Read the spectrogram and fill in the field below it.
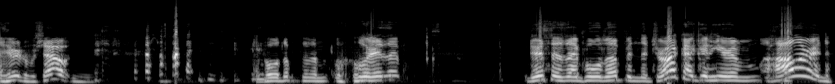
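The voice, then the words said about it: Put-on Wisconsin accent. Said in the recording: “Probably like a Wisconsin accent ... That's much better.”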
